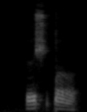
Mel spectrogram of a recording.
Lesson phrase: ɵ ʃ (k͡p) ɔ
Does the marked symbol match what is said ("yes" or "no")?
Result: yes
